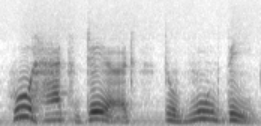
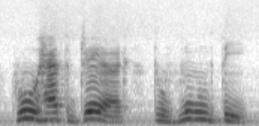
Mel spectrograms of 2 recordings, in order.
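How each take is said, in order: Both takes have the same delivery.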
